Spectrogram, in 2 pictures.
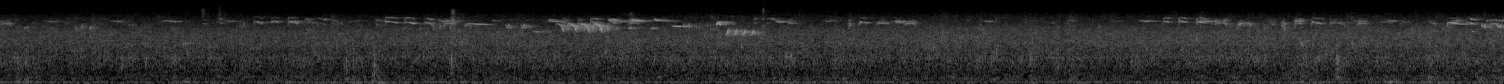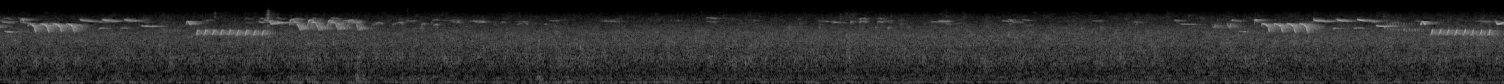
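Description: Small birds chirping and trilling in high, quick phrases over a steady hiss of falling rain. The birdsong comes in spells, busiest about six seconds in, around the middle and near the end.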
